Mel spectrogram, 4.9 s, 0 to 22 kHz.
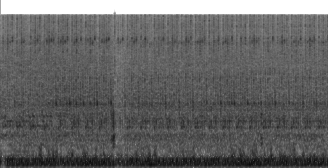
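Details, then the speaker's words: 1975 Mercedes 280SL, M110 six-cylinder, injectors serviced, new plugs, unrun 10+ years: lumpy uneven idle; pulling cylinder 3 lead gives no rev drop, dead cylinder, plug, lead or injector suspected. "I don't know how well that came out in on camera, but when I take this spark plug lead off here, there is no change in engine um tone. The revs don't drop slightly."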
